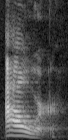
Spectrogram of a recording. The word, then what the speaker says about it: hour: reason is very simple we don't pronounce the h in hour it sounds like o Ur we totally get rid of the H sound and that's why we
